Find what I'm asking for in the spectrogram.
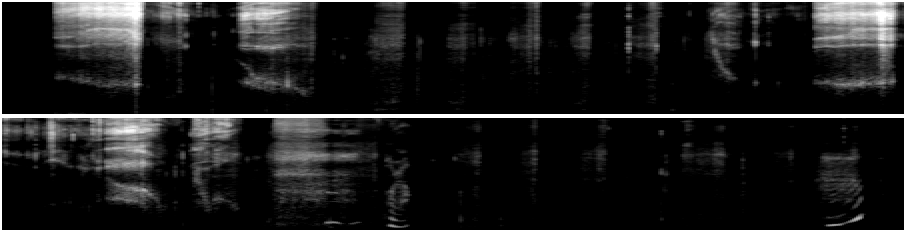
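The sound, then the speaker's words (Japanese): Crunchy apple being bitten and chewed, heard as loud, crisp crunches in irregular bursts with short pauses between bites, continuing through the whole stretch with no voices over it. “ほら、いい音するよ、リンゴ。”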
